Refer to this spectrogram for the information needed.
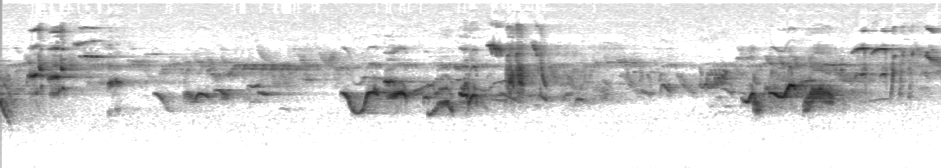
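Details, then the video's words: Morning bird song with a lively, rambling warble of chirps, rapid trills and upswept whistles, quieter in places and swelling in louder bursts. "Bird singing early in the morning"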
